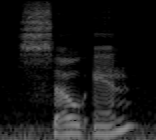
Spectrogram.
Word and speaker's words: Samhain: Like, Samhain was like so in. Like, at least that's how it sounded like from when I was listening to it, which kind of threw me for a loop a little bit, but everyone pronounces it differently.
